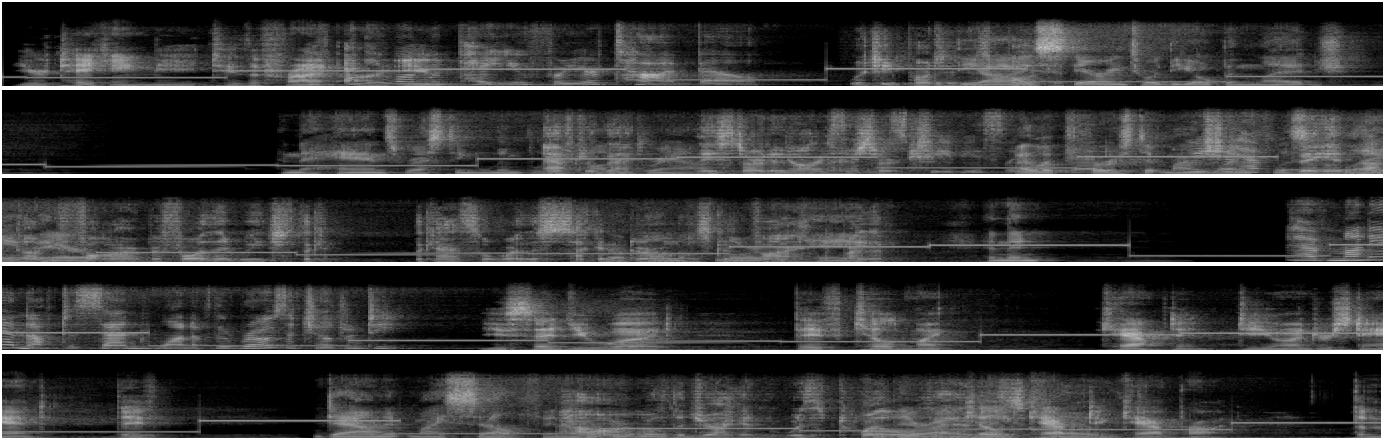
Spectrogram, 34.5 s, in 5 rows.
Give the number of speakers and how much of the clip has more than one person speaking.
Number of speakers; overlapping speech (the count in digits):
4, about 29%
